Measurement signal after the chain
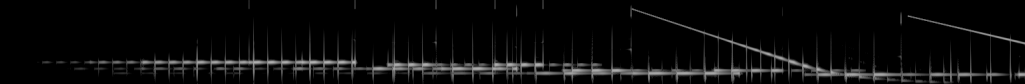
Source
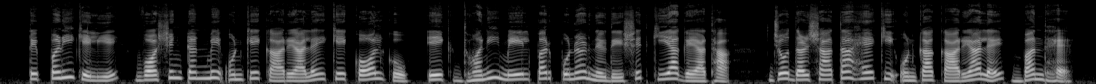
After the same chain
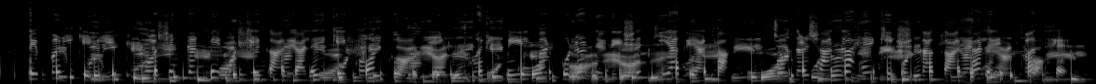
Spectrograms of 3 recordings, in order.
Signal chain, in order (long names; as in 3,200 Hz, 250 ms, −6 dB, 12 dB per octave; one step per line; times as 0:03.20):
spectral dynamics exaggerated over time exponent 1.5
hum removal 75.31 Hz, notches 6
dynamic equaliser 160 Hz, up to +3 dB, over −34 dBFS, Q 0.81
reversed playback
downward compressor 6 to 1, threshold −30 dBFS
reversed playback
auto-filter high-pass saw up 7.1 Hz 590–3,000 Hz
delay with pitch and tempo change per echo 145 ms, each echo −6 semitones, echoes 2
multiband upward and downward compressor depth 100%
level −1.5 dB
